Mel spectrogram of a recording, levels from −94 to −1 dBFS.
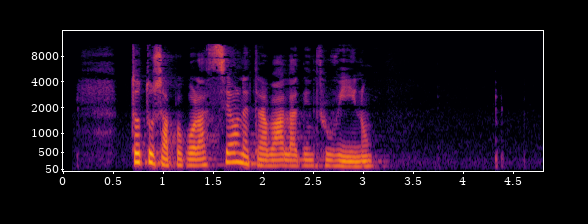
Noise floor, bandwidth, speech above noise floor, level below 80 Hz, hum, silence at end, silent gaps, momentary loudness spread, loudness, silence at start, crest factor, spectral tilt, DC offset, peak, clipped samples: -72 dBFS; 11.5 kHz; 45 dB; -72 dBFS; none; 1.7 s; none; 8 LU; -27 LUFS; 0.7 s; 20 dB; -5 dB/octave; under 0.1%; -8 dBFS; under 0.1%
